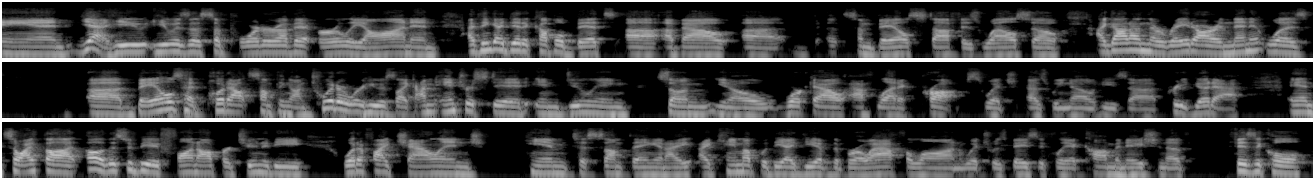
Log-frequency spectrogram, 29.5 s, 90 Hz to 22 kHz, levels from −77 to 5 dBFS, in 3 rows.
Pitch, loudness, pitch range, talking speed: 145 Hz, -25 LUFS, 130-165 Hz, 210 wpm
